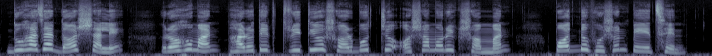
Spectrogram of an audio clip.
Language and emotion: Bengali, neutral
